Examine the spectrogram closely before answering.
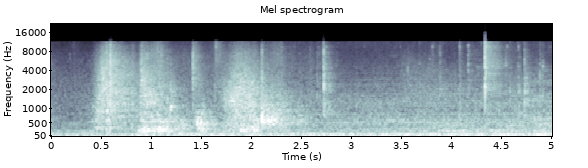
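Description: Handling sounds at an electrical switchboard: rustling movement, then two sharp plastic clicks as a lockout device is fitted to a circuit breaker to isolate the circuit, over a steady low hum.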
